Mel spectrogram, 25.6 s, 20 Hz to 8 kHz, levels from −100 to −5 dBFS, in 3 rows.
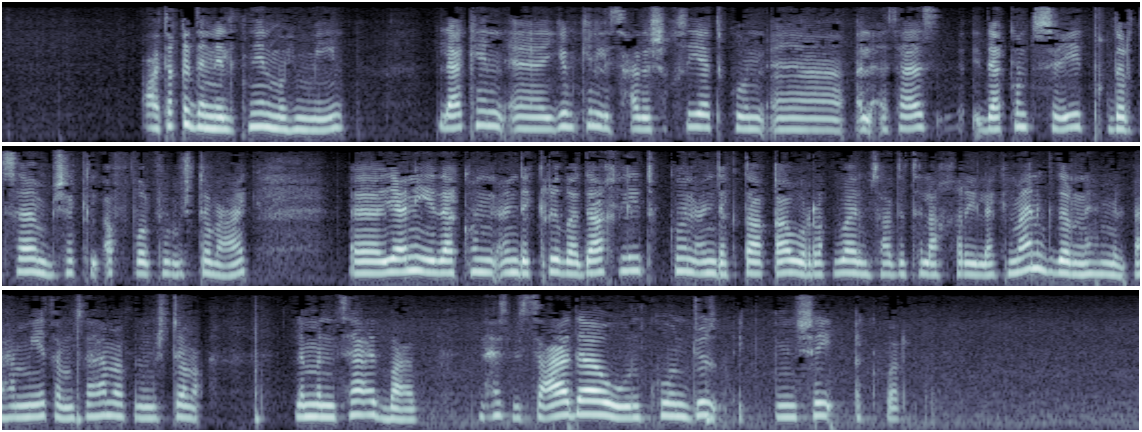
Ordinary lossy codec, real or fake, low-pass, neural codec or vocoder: MP3, 32 kbps; real; 7.2 kHz; none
